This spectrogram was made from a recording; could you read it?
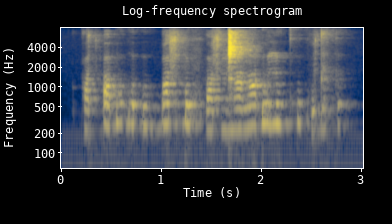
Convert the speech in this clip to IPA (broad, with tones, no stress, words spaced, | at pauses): kɒ˨t͡sʼɒ˦ɓu˦ɡʷɨ˦ ʔu˨ɡ ɠɒ˦s ɓɒ˨˦xʷʔɒ˨s ŋ͡ǁa˧ðˤɨ˦ɠu˦nu˦ kʷʰə˦kʷʼə˧də˦k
